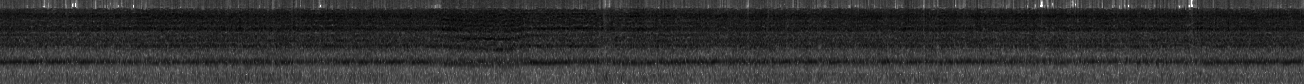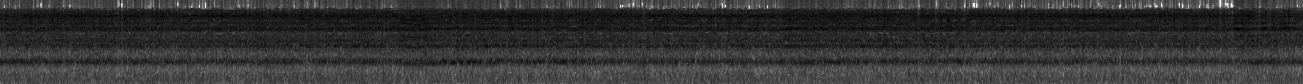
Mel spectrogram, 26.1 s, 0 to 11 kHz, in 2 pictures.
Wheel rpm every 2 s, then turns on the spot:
230, 230, 220, 230, 240, 230, 230, 230, 230, 240, 230, 230, 230.
none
